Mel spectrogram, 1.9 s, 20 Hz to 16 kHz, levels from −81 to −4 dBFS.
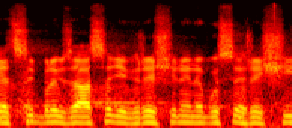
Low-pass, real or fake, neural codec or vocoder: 14.4 kHz; fake; vocoder, 44.1 kHz, 128 mel bands every 256 samples, BigVGAN v2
